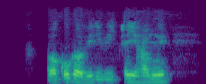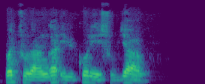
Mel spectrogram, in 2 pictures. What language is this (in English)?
Kinyarwanda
